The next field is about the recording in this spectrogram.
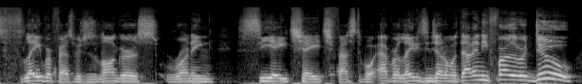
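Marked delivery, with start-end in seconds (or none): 4.0-5.8 announcer introduction. Real, not acted. Host presenting a special guest to listeners, announcer introduction. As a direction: build to a big guest reveal.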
